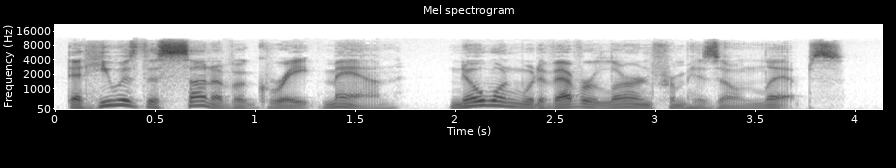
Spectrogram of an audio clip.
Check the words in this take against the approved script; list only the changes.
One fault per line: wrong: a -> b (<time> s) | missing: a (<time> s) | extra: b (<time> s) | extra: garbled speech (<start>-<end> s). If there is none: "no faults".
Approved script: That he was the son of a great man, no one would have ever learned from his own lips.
no faults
